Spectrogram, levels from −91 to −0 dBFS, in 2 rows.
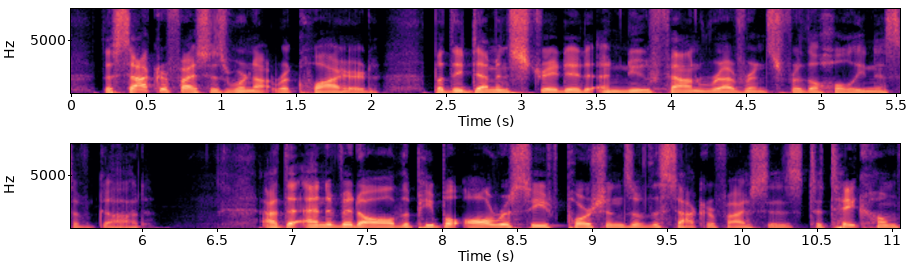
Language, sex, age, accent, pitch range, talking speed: English, male, 40-59, American, 115-145 Hz, 180 wpm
